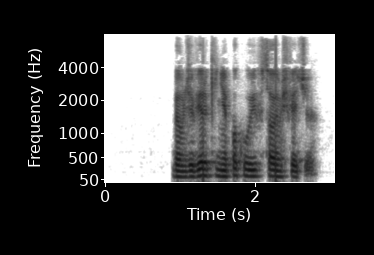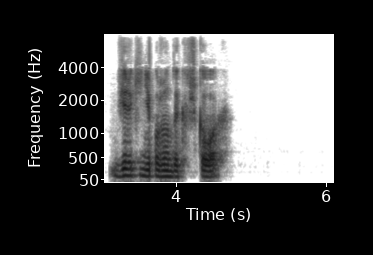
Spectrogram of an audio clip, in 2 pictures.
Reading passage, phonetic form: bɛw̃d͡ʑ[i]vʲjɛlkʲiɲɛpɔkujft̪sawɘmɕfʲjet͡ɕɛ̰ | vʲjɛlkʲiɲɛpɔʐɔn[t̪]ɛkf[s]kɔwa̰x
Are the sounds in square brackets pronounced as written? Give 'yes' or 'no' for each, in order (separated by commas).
no, no, no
